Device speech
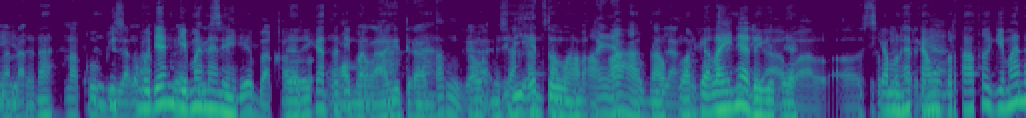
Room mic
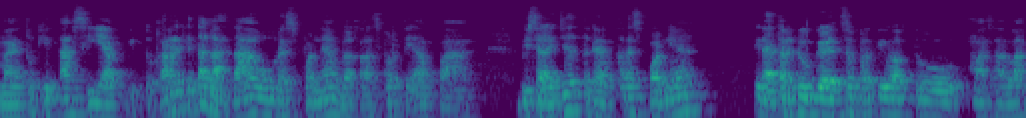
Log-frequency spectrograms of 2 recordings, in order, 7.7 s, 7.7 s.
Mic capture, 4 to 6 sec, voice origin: user only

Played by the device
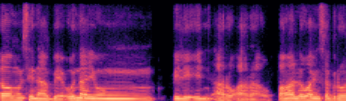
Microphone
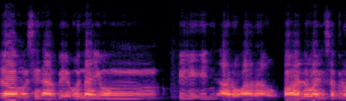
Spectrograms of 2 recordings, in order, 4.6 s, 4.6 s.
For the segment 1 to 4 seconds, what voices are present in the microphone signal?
echo only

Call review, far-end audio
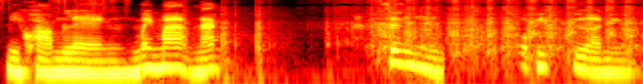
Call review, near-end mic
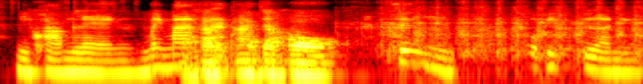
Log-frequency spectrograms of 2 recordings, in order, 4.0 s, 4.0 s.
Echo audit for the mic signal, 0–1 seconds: echo only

